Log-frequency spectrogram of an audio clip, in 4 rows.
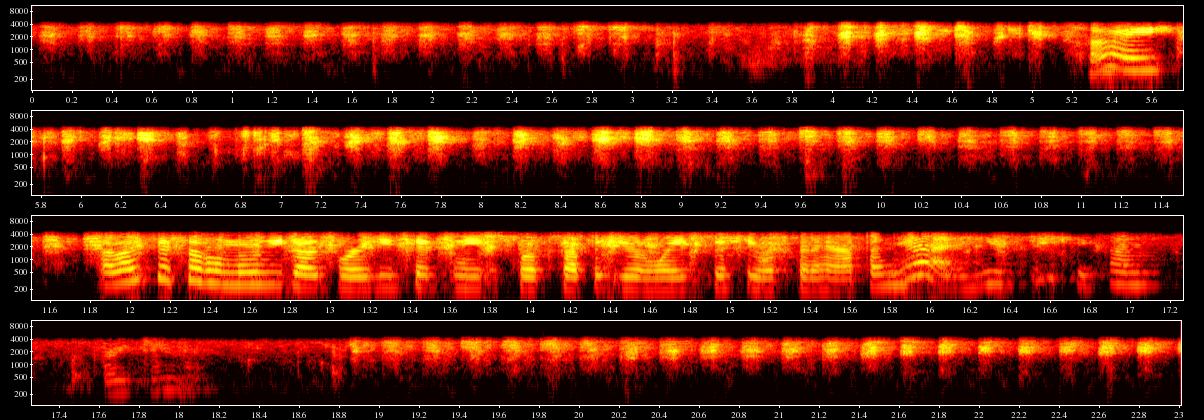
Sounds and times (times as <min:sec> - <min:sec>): Speech: 0:05.2 - 0:05.7, 0:11.9 - 0:18.1.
